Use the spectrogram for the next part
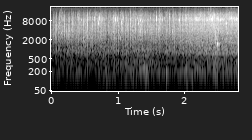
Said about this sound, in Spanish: Mira, voy a mostrar un, un chicahuasla, o que es un palo de lluvia llamado, ¿no? Este es un palo de lluvia labrado en cedro y con piedras de, cuarzo. Entonces mm. tiene un, sonido muy...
